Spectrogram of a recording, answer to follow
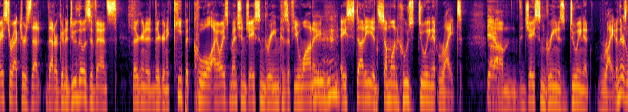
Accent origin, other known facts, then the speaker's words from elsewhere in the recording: Wisconsin, United States; now in Tennessee, United States; Growing up in Wisconsin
